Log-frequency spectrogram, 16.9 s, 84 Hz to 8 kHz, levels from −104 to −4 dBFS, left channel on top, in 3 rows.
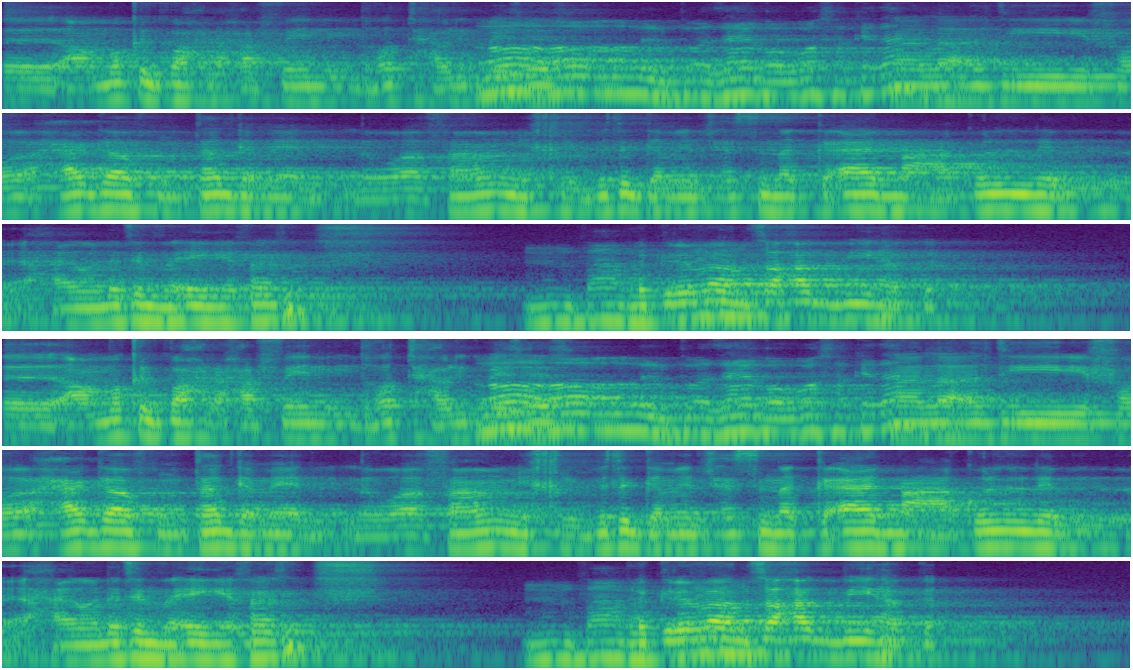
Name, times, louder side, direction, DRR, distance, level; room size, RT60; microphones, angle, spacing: voice 1, 0.0-2.8 4.4-13.2 14.4-16.0, right 2 dB, 55° right, 8 dB, 1.4 m, -25 dB
voice 2, 2.4-5.0 13.9-15.2 15.7-16.0, right 2 dB, 20° right, 5 dB, 1.0 m, -29 dB
28.0 x 25.5 x 8.1 m, 2.8 s
head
